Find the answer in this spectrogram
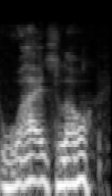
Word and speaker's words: Weseloh: Now, you say Weseloh, right? Weseloh? Well, How would you like it said? there's a story there. It was Weseloh or Weseloh in Germany. Then here it was Weseloh, and I changed it when I was in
